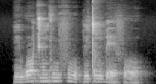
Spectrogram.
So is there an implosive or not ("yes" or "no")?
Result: yes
